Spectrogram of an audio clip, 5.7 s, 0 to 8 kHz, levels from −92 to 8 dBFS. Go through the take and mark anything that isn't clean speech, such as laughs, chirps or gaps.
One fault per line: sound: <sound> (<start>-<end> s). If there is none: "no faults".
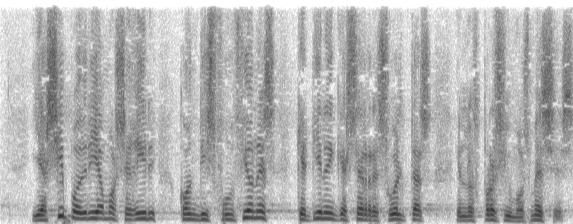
no faults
